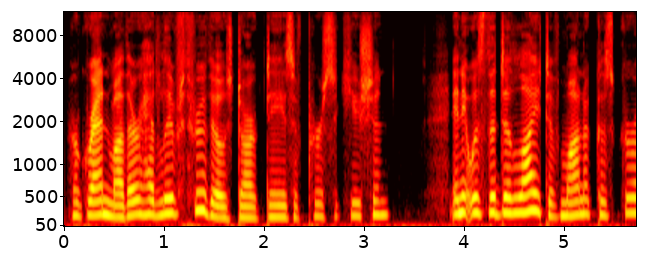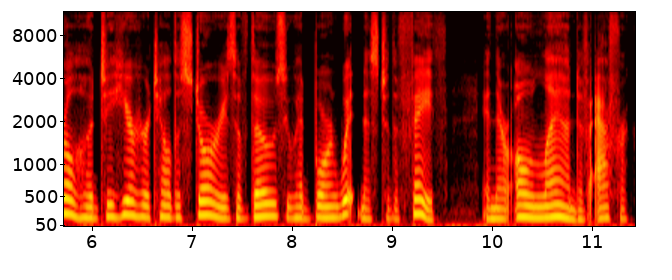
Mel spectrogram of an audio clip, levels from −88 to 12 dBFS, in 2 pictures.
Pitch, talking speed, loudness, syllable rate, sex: 190 Hz, 205 wpm, -20 LUFS, 5.4 syllables/s, female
